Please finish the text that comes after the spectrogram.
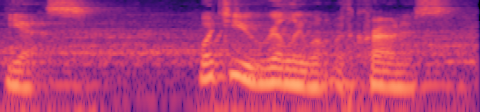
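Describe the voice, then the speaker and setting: An uneasy, nosy housemate played by a man in an audio drama. He is hesitant yet pointed, at a middling pitch, in an echoey recording with clear noise. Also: expressive, normal speed, close to an everyday voice. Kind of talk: scripted audio drama acting. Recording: echoey, noisy recording with clicks.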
